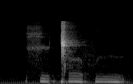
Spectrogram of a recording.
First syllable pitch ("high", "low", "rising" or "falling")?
falling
